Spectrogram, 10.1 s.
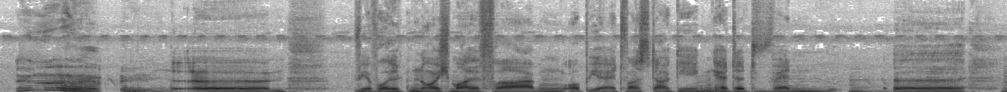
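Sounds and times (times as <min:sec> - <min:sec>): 
throat clearing: 0:00.2 - 0:02.7
speech: 0:03.6 - 0:10.0.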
